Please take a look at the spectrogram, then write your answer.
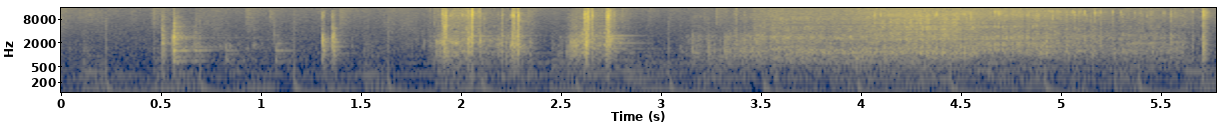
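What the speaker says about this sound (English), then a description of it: "Next we're going to remove the lug nuts, 19mm socket there" A ratchet wrench with a 19mm socket loosens the lug nuts on a Ford Fiesta Mk7 ST, a rapid, regular clicking of the pawl close by, with a few louder metallic knocks and a steadier mechanical whir toward the end.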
